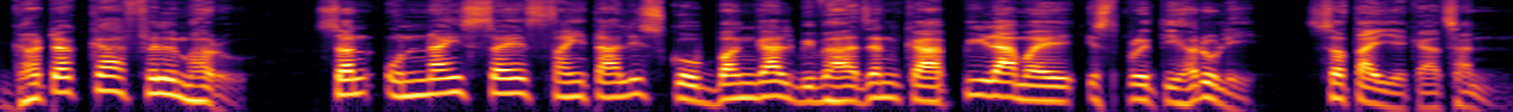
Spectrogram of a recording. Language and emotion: Nepali, neutral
